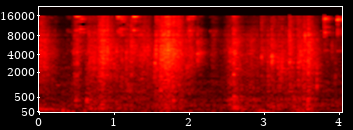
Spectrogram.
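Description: Packaging rustling with irregular light clicks and clatter as a mixer grinder's box contents and jars are handled and unpacked.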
